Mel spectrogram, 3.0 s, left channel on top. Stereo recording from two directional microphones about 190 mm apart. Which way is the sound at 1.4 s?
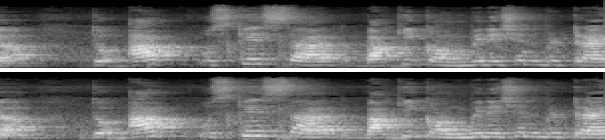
15° left (ahead or behind).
